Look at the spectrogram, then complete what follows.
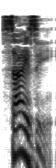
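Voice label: "sizy", British English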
